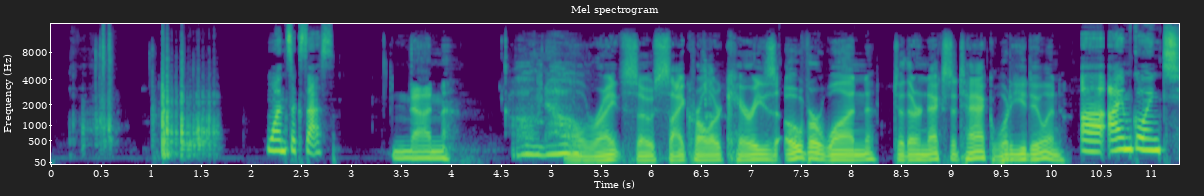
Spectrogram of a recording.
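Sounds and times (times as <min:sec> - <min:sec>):
dice clattering across a hard tabletop during a tabletop role-playing game: 0:00.3 - 0:01.8
speech: 0:02.2 - 0:11.2.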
